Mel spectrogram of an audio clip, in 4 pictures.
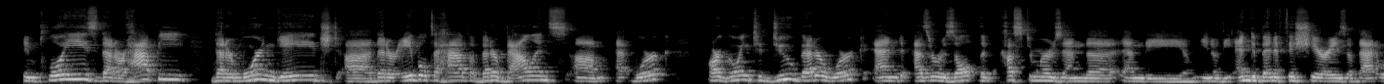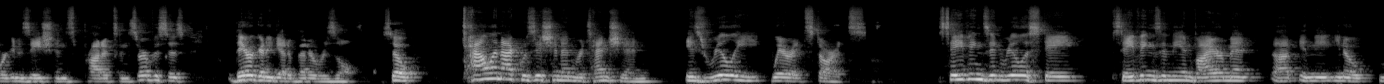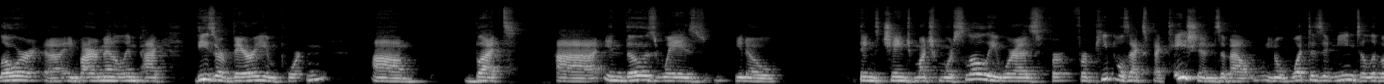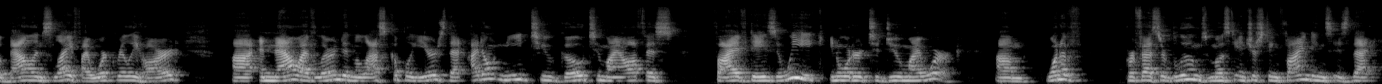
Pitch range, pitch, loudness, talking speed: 155-195 Hz, 175 Hz, -23 LUFS, 170 wpm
